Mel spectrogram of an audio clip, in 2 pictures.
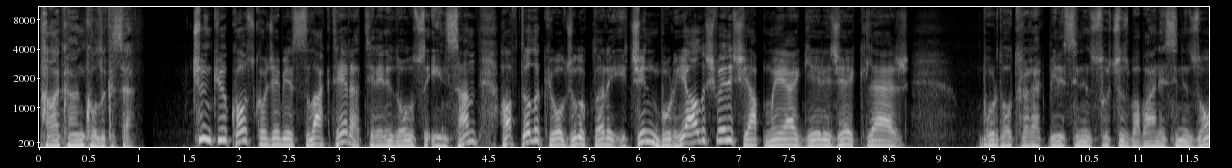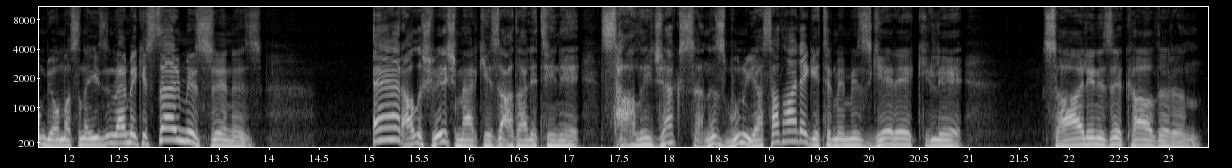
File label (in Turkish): Animasyon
